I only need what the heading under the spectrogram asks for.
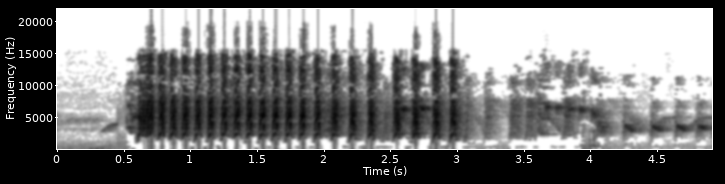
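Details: Trapping lure of a Grey-cheeked bulbul: a loud rapid rattling burst lasting over two seconds, fading into softer, wavering chatter notes.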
